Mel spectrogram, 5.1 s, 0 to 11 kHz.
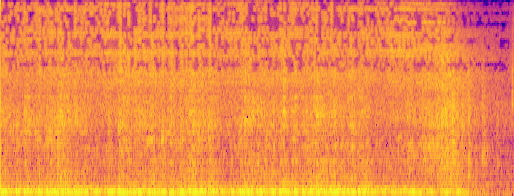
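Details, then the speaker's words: LS V8-swapped BMW E46, first start, warmed up with fuel and oil pressure: deep uneven rumble with lumpy irregular firing fading at shutdown; rough running from a disconnected vacuum line and new bigger injectors not yet rescaled. "i could hear that we i don't have the vacuum line hooked up over here so we need to get the vacuum line hooked up and i never rescaled the injectors"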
